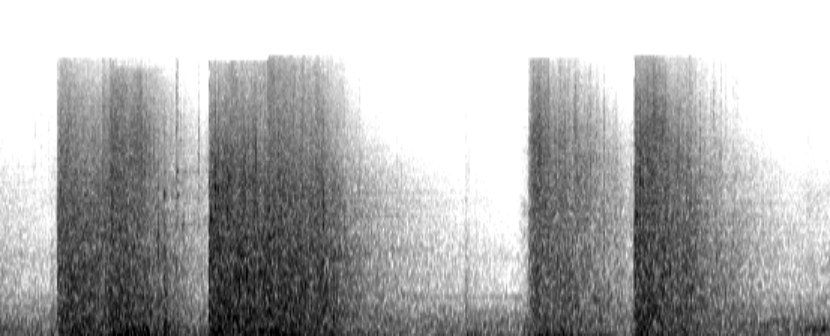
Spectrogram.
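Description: Loud rushing bursts sound as an armoured warrior rolls across stone, again and again.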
